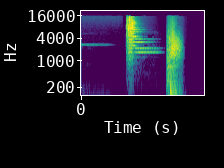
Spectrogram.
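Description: Cartoon sound effects: a metallic clang with a ringing tail about a second in, then a short, heavy thud just before the end.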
